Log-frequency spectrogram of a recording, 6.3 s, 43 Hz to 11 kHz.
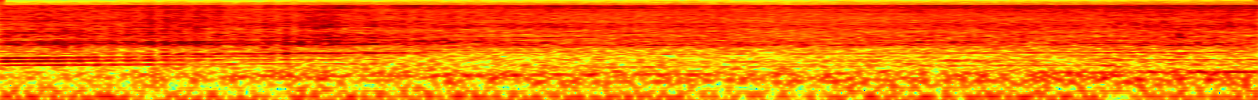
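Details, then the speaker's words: Audi A6 2.8 petrol automatic under way with a burnt-through exhaust flex pipe: loud, deep, rough, blatty drone as the car pulls; exhaust leak at the flex pipe, still to be fixed. "Я ж кажу, що вона поїхала, але гофра, гофра звучить. Ну, прям прям не дуже."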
